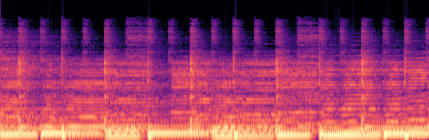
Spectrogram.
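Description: Instrumental trot backing track played through stage speakers, with a prominent bass line and a steady beat.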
